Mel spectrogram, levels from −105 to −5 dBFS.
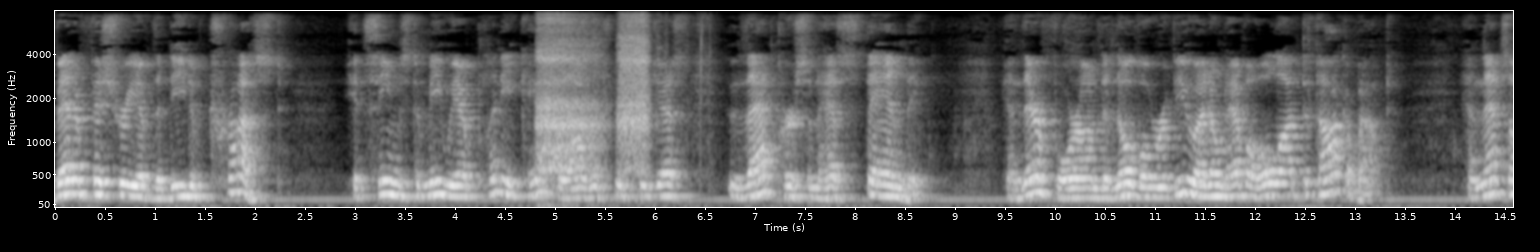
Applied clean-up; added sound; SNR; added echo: none; Breathing; 5 dB; reverberation time 0.8 s.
